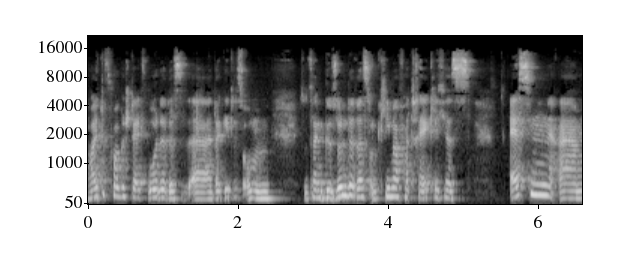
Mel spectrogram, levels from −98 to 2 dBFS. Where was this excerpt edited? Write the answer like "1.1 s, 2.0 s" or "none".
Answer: none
